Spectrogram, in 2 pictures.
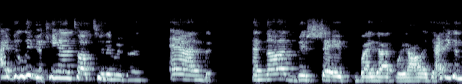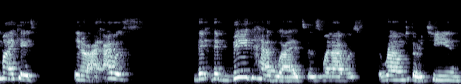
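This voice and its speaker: Speaking at a fairly slow pace with a non-native accent, a woman uses a fairly high pitch with very wide pitch swings and very even loudness. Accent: foreign. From Ukraine and other places, moved to US at 13. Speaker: tech lawyer. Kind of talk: podcast interview.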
